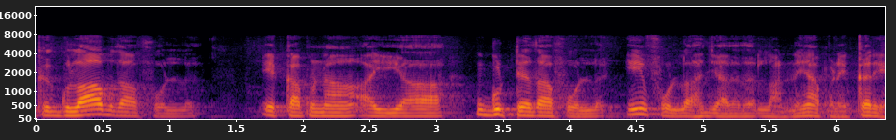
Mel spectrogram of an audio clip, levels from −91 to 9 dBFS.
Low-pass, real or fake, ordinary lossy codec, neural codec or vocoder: none; real; none; none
